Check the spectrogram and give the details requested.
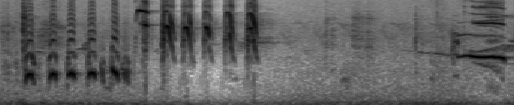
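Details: White-rumped shama, a contest bird in training for singing duels, giving a phrase of about seven short, evenly spaced mid-pitched notes, then a run of brighter higher notes, a pause and a final loud whistled note.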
